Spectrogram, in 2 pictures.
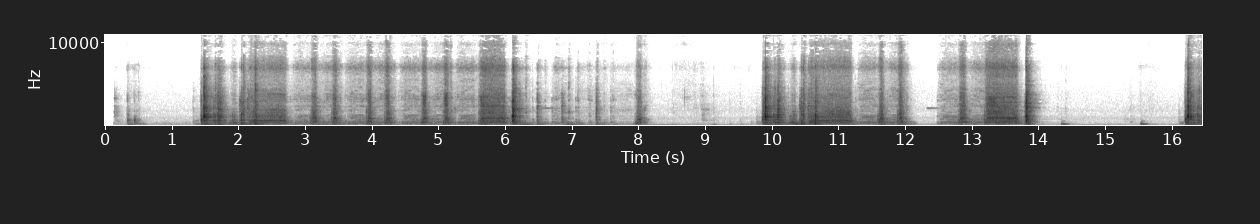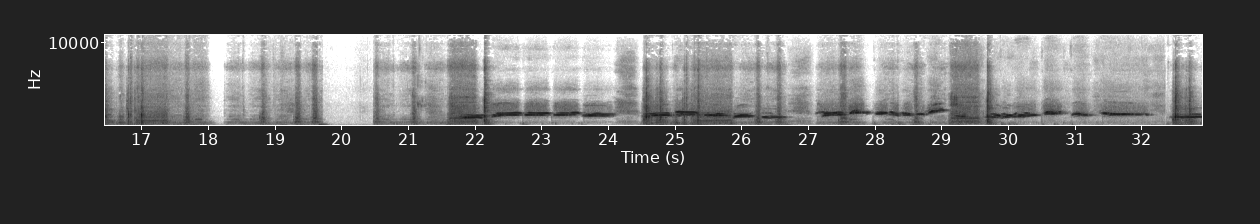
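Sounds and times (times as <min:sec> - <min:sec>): printer whirring: 0:01.4 - 0:08.2, 0:09.8 - 0:14.0, 0:16.1 - 0:19.8, 0:20.4 - 0:23.7, 0:24.4 - 0:32.9
printer mechanical strokes: 0:01.5 - 0:08.2, 0:09.9 - 0:13.9, 0:16.2 - 0:19.8, 0:20.4 - 0:22.3, 0:24.4 - 0:30.5, 0:31.7 - 0:32.9
person whistling a tune: 0:21.8 - 0:32.9.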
